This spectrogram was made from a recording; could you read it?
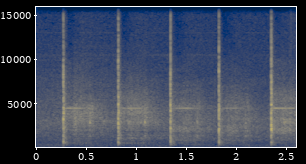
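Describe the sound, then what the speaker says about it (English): A bigger hammer strikes a wooden block placed against wood during repairs to a rotten Victorian porch, five sharp, evenly spaced knocks close up, each followed by a short ring, with no talk. "now you can use a bigger hammer and really just knock it hard"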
